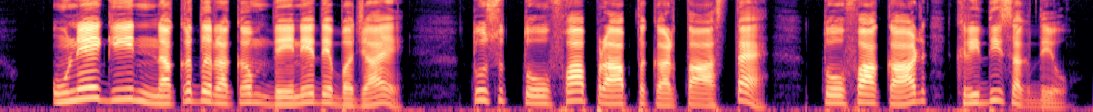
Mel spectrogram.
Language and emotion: Dogri, neutral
